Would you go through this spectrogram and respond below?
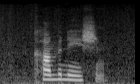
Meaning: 1. The act of combining, the state of being combined or the result of combining 2. An object formed by combining 3. A sequence of numbers or letters used to open a combination lock
- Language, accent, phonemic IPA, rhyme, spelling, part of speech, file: English, US, /ˌkɑmbɪˈneɪʃən/, -eɪʃən, combination, noun, En-us-combination.ogg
